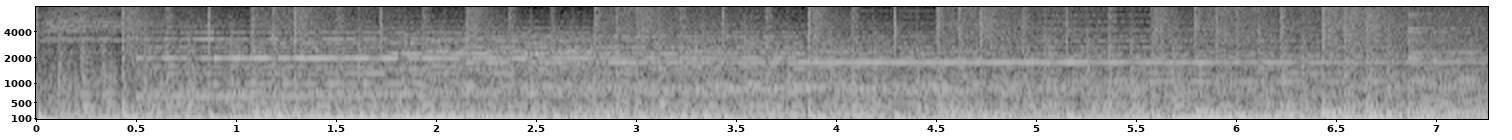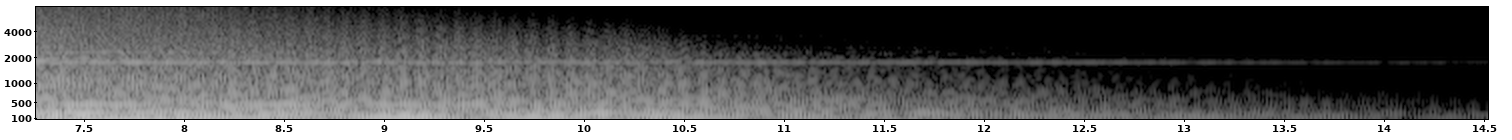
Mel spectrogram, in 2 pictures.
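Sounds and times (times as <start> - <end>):
synthwave win jingle: 0.6 - 9.5.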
